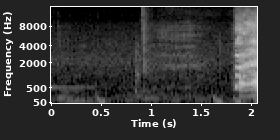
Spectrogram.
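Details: A single sneeze from an adult who says they are very allergic to cats and that ragweed pollen is high.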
